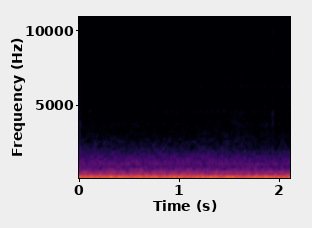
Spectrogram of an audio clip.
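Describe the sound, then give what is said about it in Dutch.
A steady, heavy low rumble of road noise inside a moving car, constant and fairly loud throughout with no voices or distinct events. “Waarschijnlijk horen jullie ruis van de auto, maar ja, die gaan we wel...”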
